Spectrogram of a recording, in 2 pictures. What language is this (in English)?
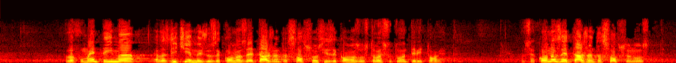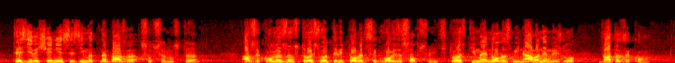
Bulgarian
